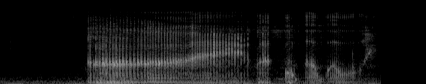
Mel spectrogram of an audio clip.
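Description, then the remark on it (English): A loud snore: one long, rasping, rumbling breath followed by a quick run of shorter snorting bursts, with no talking. “So let's sense, for example, what a written URL might sound like gov might be perceived as a snoring sound.”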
